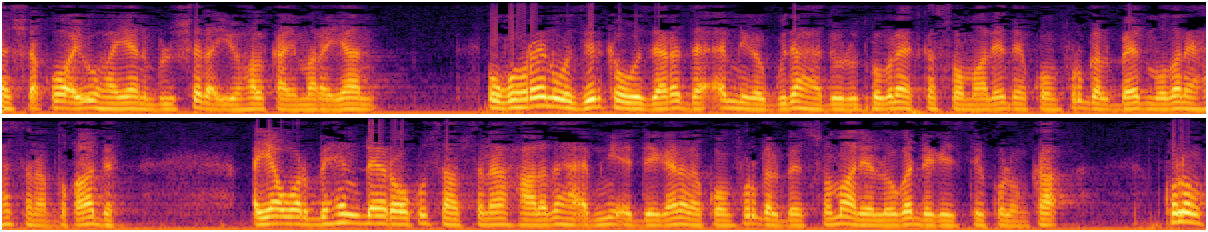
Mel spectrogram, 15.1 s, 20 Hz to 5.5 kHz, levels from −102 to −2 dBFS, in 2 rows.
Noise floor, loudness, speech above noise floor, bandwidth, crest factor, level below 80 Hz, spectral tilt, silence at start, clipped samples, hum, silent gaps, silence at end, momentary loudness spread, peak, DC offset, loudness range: -36 dBFS; -14 LUFS; 24 dB; 5 kHz; 14 dB; -36 dBFS; -12 dB/octave; 0 s; 0.1%; none; none; 0 s; 8 LU; 0 dBFS; under 0.1%; 3 LU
